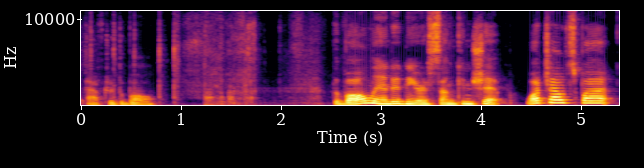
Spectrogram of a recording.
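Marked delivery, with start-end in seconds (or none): 4.4-5.3 shouted warning. A narrator's reading. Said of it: "Ariel shouted".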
